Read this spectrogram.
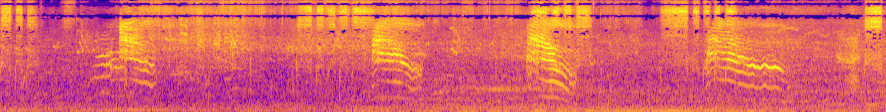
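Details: A fluffy cat, one of the homeless street cats that get fed nearby, meows four times in about thirteen seconds: drawn-out, harmonic cries that rise and fall, some wavering, over a steady low outdoor rumble.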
